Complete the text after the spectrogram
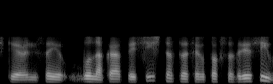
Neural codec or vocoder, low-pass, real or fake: codec, 24 kHz, 0.9 kbps, WavTokenizer, large speech release; 3.6 kHz; fake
